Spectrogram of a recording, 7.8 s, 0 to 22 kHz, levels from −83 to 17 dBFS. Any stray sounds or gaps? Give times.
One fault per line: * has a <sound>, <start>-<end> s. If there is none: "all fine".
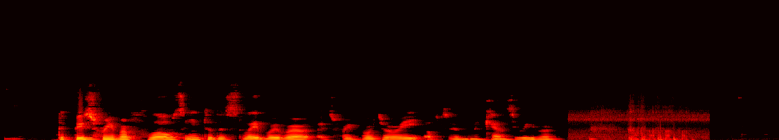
* has a laugh, 5.9-7.0 s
